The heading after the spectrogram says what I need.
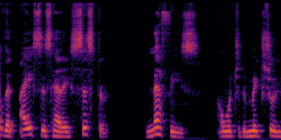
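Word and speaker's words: Nephthys: Now, if you watched the first chapter of the minister talking about Nephis, the author says that Nephis, which her name is spelled Nepthys, Nephis was the dark-skinned, this is what the author says, Nephis was the dark-skinned sister of Isis.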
